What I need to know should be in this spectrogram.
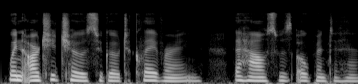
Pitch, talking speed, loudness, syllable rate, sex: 170 Hz, 220 wpm, -19 LUFS, 6.0 syllables/s, female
